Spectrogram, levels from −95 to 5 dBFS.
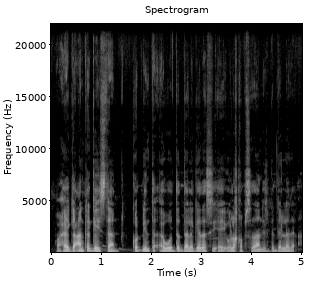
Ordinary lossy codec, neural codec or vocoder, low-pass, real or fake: none; none; none; real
